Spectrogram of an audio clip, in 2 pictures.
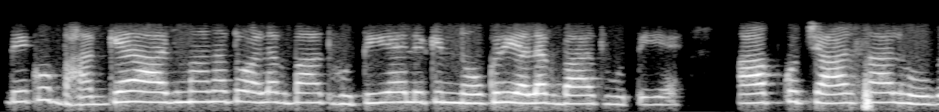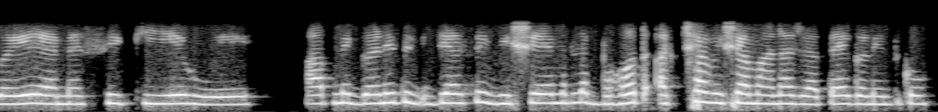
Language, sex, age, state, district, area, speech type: Hindi, female, 18-30, Rajasthan, Jaipur, urban, conversation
